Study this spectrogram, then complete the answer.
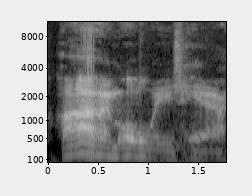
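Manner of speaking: put-on old, aged turtle character voice. Voicing an aged turtle calling from a room: aged turtle character voice. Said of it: "he looks a bit aged".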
